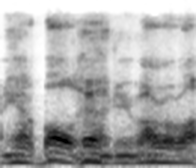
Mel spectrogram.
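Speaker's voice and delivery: mock rough tough-guy voice. Voice actor recalling playing the school bully, doing Yutaka Takanuchi bully voice. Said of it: "he talked like this".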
